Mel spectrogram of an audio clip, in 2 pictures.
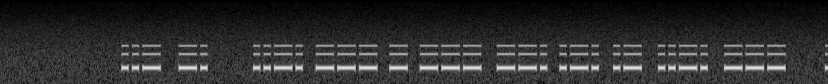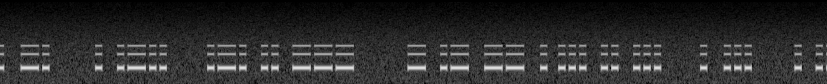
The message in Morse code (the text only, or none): UN FOTOGRAFO EN EL RIO TAMESIS ES …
